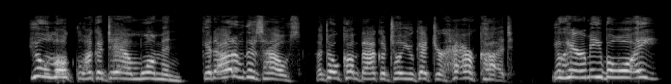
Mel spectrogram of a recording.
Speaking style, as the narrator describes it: His dad was shouting belligerently

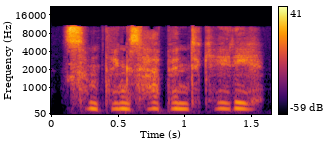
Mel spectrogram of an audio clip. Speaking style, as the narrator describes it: Biddy whispered

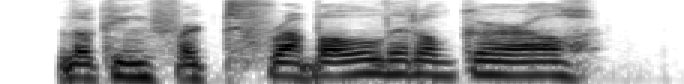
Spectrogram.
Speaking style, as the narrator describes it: growled

